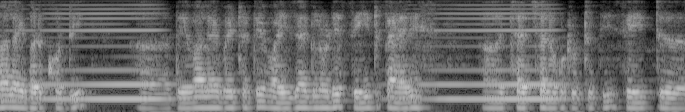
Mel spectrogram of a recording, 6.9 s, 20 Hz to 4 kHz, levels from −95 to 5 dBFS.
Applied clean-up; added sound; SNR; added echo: none; Bowed string instrument; 5 dB; reverberation time 0.2 s.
